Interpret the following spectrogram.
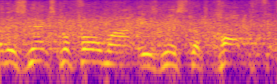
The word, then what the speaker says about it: Kopf: Kopf, spelled K-O-P-F, but I've been told not to pronounce the letter P.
